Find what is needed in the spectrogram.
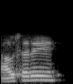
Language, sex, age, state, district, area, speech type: Odia, male, 18-30, Odisha, Jajpur, rural, conversation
